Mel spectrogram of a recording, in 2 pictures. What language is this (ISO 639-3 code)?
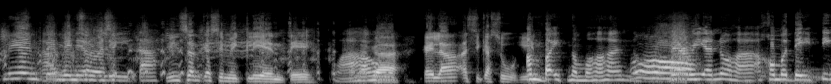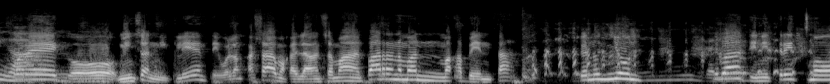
fil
